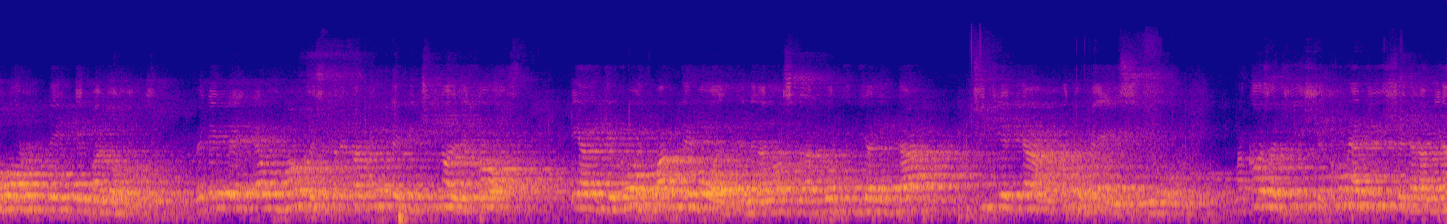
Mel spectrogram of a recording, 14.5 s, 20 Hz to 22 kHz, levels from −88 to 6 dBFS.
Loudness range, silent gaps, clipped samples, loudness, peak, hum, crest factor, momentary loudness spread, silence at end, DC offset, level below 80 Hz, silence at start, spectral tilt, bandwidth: 5 LU; none; under 0.1%; -21 LUFS; -4 dBFS; none; 16 dB; 10 LU; 0 s; under 0.1%; -50 dBFS; 0 s; -7.5 dB/octave; 9.6 kHz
